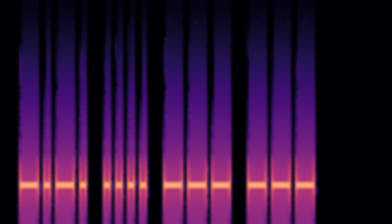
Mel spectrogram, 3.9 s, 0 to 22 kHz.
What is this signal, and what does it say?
Morse code, heard as a keyed tone, about 20 wpm, 700 Hz. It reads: CHOO
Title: Build A Word - 2 Letters At A Time - 6-Letter Words - 20wpm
